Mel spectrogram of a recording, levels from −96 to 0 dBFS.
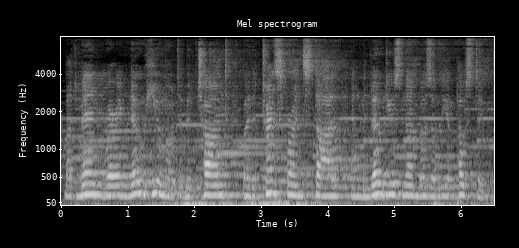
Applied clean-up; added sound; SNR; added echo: none; Vehicle horn, car horn, honking; 10 dB; reverberation time 2.3 s.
